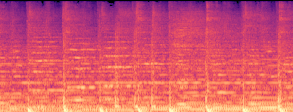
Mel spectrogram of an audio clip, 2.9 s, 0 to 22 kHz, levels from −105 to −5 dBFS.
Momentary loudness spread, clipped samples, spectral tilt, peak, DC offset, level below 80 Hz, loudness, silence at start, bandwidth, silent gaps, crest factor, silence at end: 2 LU; under 0.1%; -6 dB/octave; 0 dBFS; 1%; -18 dBFS; -14 LUFS; 0 s; over 20 kHz; none; 12 dB; 0 s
